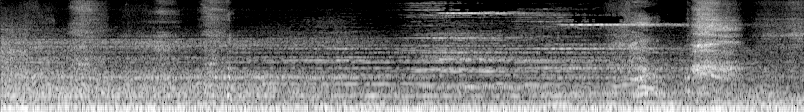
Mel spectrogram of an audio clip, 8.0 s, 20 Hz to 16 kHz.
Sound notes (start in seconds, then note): 2.4 whimpering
